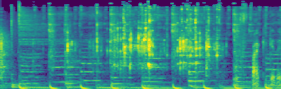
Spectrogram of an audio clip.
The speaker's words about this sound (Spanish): Ya que está un poquito machacada nuestra fresa, vamos a colocar nuestros hielos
